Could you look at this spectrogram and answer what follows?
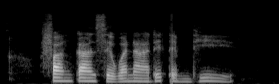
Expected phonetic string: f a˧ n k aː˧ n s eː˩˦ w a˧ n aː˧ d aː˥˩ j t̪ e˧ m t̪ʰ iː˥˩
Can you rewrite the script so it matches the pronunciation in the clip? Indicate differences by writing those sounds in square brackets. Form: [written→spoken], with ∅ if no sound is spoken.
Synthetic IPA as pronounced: f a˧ [n→ŋ] k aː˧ n s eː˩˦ w a˧ n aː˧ d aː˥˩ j t̪ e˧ m t̪ʰ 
